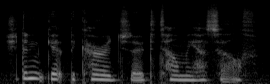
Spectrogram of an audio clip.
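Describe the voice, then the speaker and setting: A woman with an English accent voicing an ancient, possessive, wistful witch in a slow, intimate, breathy ASMR whisper. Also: mid-range voice, a little mellow. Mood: confiding. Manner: slow, intimate, musing, with lingering pauses. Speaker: ASMR roleplay performer. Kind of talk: whispered ASMR roleplay monologue.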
